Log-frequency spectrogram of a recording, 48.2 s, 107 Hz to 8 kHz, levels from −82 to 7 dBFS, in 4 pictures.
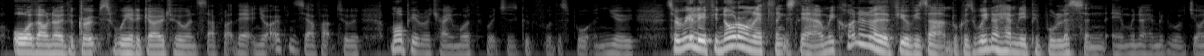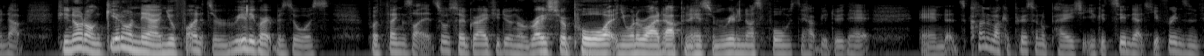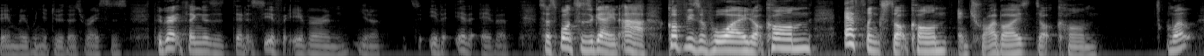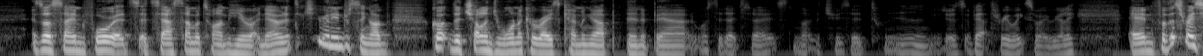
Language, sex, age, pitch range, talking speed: English, male, 20-39, 125-160 Hz, 255 wpm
